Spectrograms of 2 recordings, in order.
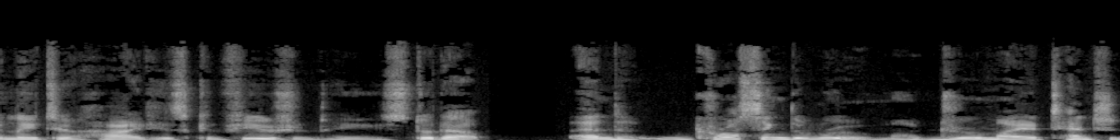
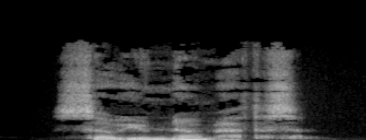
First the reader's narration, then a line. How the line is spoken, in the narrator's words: he murmured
